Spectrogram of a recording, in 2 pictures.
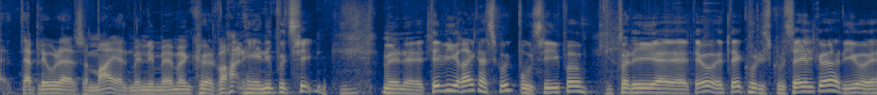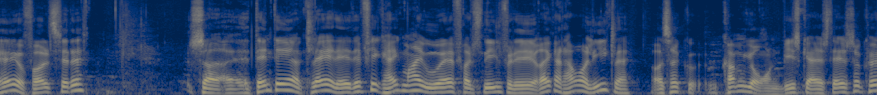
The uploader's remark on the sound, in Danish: Optaget på Bill’s Pub 47, Odense.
